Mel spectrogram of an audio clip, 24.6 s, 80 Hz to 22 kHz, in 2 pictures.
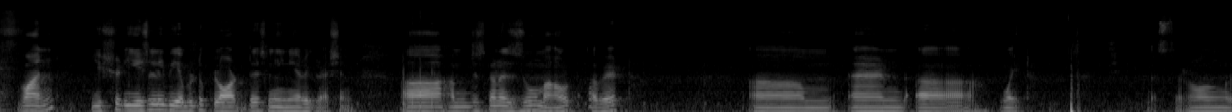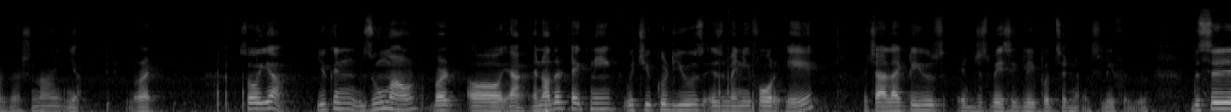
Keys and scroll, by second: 1.4 Return, 3.9 Menu, 4.3 4, 10.9 Escape, 14.5 Menu, 14.8 4, 17.9 Escape, 19.9 Menu, 20.0 a.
